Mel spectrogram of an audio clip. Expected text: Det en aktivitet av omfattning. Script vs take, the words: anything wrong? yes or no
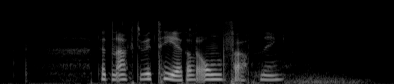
no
